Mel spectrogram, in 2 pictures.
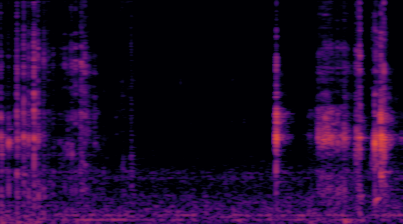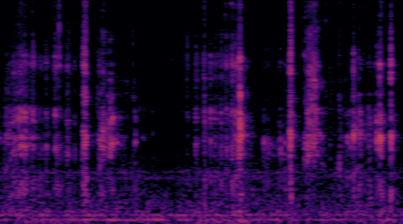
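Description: A metal blade cuts and scrapes a dry, old green bar of soap held in the fingers, shaving it into flaky, powdery curls. Crisp, bright scratchy strokes and sharp crackling snaps come in uneven bursts, separated by brief quiet gaps.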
